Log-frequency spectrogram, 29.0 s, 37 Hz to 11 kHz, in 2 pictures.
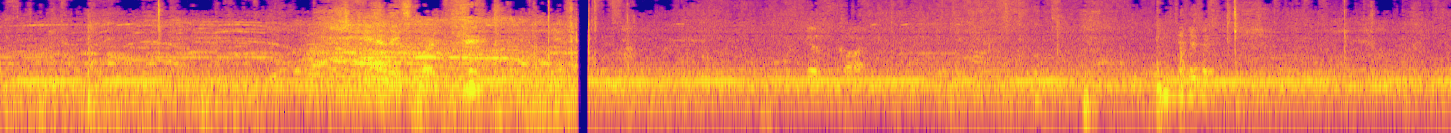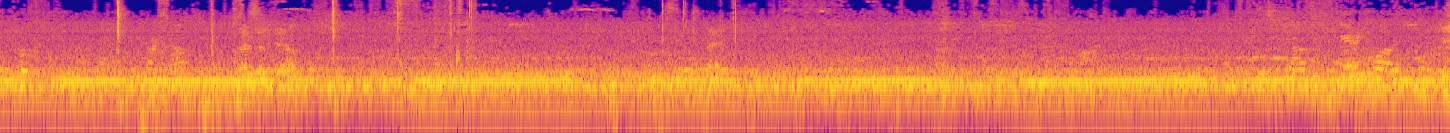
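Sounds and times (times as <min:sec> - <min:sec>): faint distant voices: 0:00.0 - 0:29.0
steady low hum: 0:00.0 - 0:29.0.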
